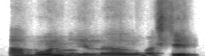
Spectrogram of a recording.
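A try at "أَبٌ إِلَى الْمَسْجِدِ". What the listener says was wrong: Nah, abun ilal masjidi ya. Jadi tunjukkan kasroh ya.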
